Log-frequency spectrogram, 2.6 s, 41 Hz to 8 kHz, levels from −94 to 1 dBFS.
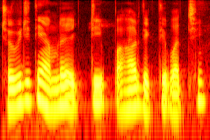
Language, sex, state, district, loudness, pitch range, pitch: Bengali, male, West Bengal, Cooch Behar, -16 LUFS, 120-180 Hz, 140 Hz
